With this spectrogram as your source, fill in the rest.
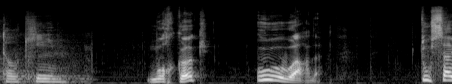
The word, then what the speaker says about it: Tolkien: Également, il intègre des suggestions de scénarios pour rejouer des batailles issues des livres de Tolkien, It's pronounced Tolkien.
